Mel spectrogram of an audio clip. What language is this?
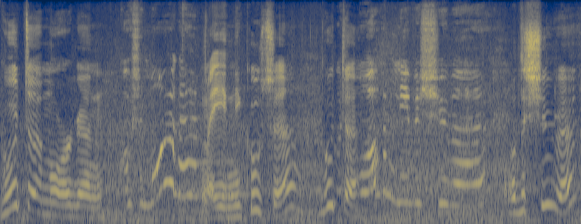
Dutch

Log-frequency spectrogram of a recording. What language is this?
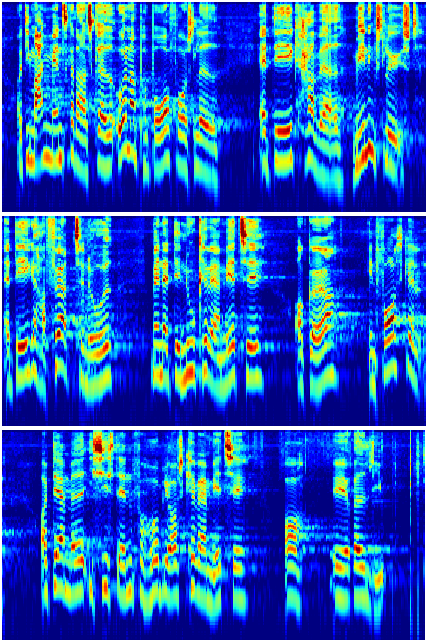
Danish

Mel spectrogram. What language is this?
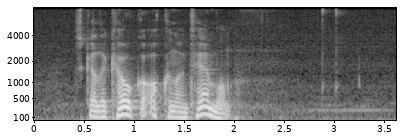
Faroese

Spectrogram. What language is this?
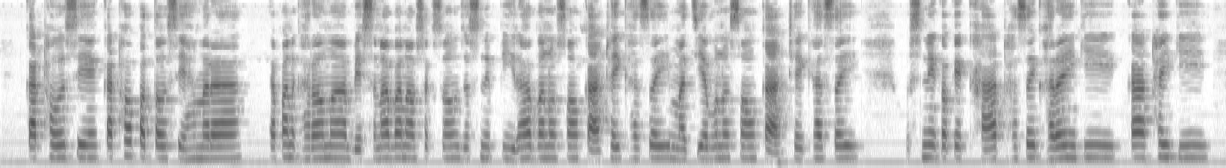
Chitwania Tharu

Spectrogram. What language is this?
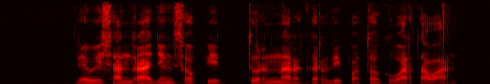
Sundanese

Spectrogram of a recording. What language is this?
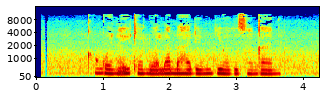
Swahili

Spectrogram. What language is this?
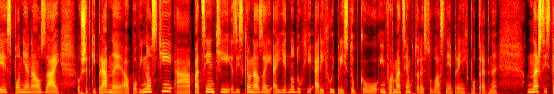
Slovak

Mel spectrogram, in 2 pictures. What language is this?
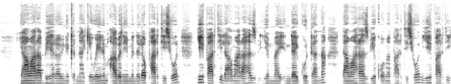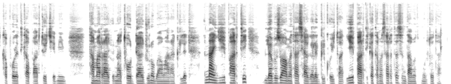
Amharic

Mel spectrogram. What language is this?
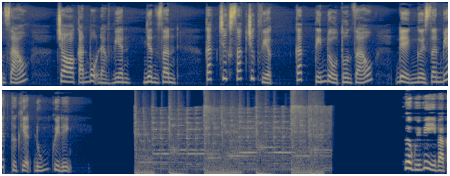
Vietnamese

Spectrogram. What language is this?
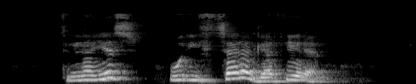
Kabyle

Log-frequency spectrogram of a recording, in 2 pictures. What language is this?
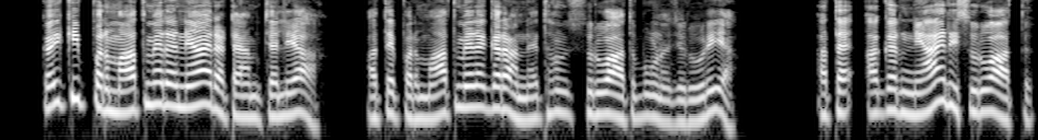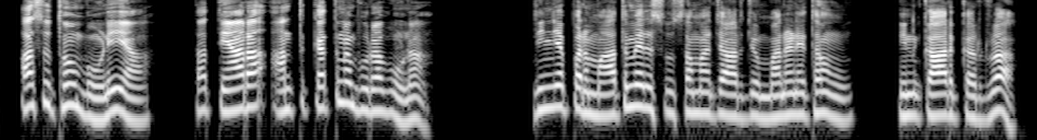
Gaddi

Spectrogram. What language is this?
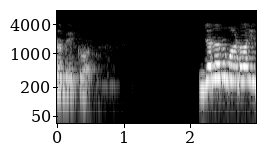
Kannada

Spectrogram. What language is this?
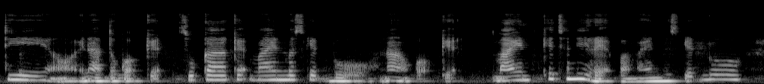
Mainstream Kenyah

